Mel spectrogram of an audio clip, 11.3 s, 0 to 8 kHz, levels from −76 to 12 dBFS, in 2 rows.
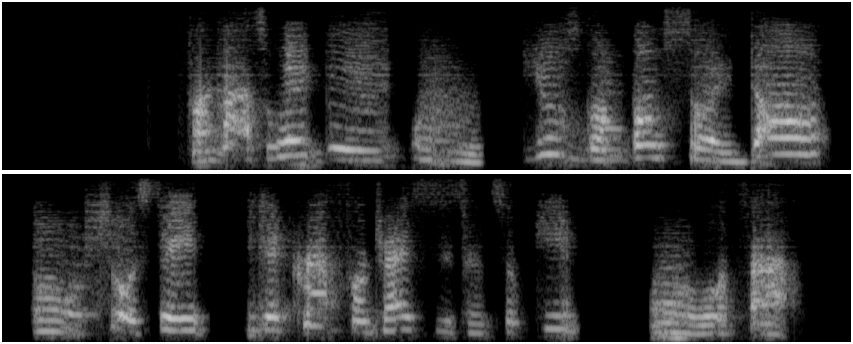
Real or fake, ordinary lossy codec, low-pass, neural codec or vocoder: fake; none; 7.2 kHz; codec, 44.1 kHz, 0.9 kbps, DAC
